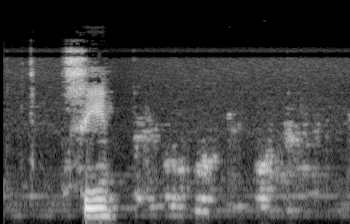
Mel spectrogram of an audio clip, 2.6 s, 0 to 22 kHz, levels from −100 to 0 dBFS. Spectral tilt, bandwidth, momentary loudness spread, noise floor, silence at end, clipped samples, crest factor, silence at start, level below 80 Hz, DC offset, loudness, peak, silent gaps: -1.5 dB/octave; 10.5 kHz; 22 LU; -36 dBFS; 0.3 s; under 0.1%; 20 dB; 0.2 s; -64 dBFS; under 0.1%; -14 LUFS; 0 dBFS; none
